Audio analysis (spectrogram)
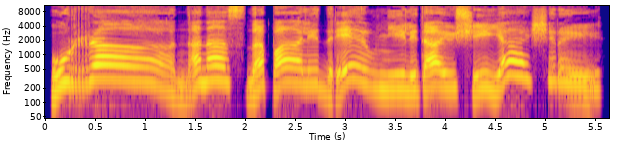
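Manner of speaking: high, drawn-out cheer; jubilant cry. A narrator's reading. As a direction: cheer the discovery, stretching the words. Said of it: "закричал профессор Пыхтелкин".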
